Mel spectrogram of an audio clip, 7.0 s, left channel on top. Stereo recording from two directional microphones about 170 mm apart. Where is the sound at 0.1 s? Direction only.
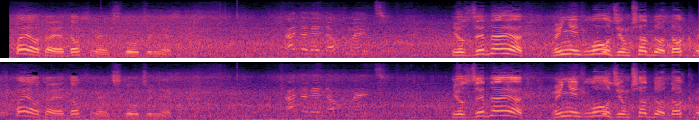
10° left (ahead or behind).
